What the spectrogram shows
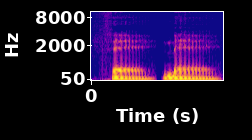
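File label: "theme", concatenated syllables; Affixing experiment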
